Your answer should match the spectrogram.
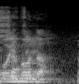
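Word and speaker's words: Vojvoda: How do you pronounce that surname? – Mercier? No. – No, no, it's Boyboda? Boyboda, or yes. – Boyboda, okay. It's V-O-J-V-O-D-A, if any listeners are wondering.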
